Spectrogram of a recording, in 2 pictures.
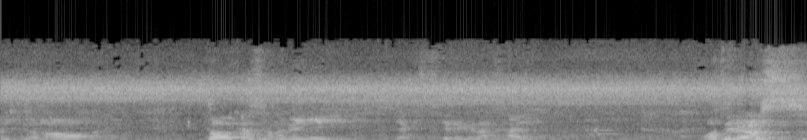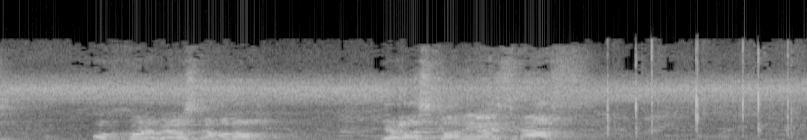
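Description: Two young men shout out loudly in turn outdoors.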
